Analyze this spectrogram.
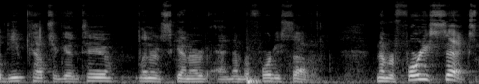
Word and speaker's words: Lynyrd Skynyrd: 47 I've got the debut from Leonard Skynyrd pronounced Leonard Skinner and this is one of my favorite debut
